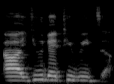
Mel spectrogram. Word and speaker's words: Udeti: I mean, because I said it UDETI visa, and Hmm.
